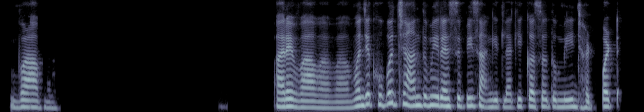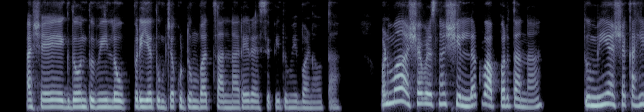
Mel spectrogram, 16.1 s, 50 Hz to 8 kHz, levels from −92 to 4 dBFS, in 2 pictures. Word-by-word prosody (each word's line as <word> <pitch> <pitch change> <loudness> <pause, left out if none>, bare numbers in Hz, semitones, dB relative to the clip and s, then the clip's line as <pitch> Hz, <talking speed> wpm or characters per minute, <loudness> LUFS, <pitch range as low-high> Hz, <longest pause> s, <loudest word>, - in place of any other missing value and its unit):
वाह! 175 -2 -1 2.8
अरे 195 +1 +5
वाह! 175 -1 +1
वाह! 165 -1 -5
वाह! 160 0 -6
म्हणजे 225 +4 +3
खूपच 260 +2 -1
छान 230 -3 +2
तुम्ही 235 0 +2
रेसिपी 215 0 +1
सांगितल्या 185 -3 -4
की 200 - -3
कसं 195 0 0
तुम्ही 185 0 -2
झटपट 175 +4 -2 0.7
असे 185 - -1 0.2
1-2 185 +1 +2
तुम्ही 185 -1 +1
लोकप्रिय 180 +1 +2
तुमच्या 180 0 -2
कुटुंबात 180 -2 -2
चालणारे 165 0 -4
रेसिपी 170 0 -6
तुम्ही 170 -1 -7
बनवता. 160 0 -10 0.5
पण 265 - +2
मग 335 +4 +6
अशा 275 -1 +3
वेळेस 265 -1 +2
ना, 265 - +1
शिल्लक 235 0 +2
वापरताना 210 -5 0 0.6
तुम्ही 230 +3 +5
अशा 250 +1 -1
काही 245 0 -1
185 Hz, 130 wpm, -26 LUFS, 175-225 Hz, 2.8 s, मग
